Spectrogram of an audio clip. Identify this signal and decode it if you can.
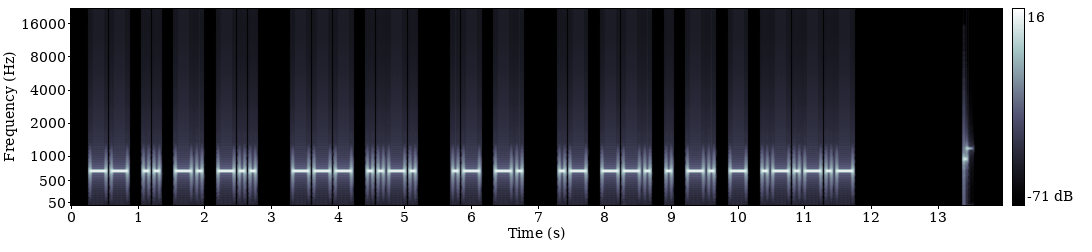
Morse code, heard as a keyed tone, about 15 wpm, 700 Hz. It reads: MIND OF AN AGENT.
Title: Sentences from Top 1600 Words 15wpm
